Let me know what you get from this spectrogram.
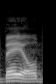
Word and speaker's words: Baal: The worship of Baal, we call him Baal, but really the proper pronunciation is Baal. It's just a little harder to say.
